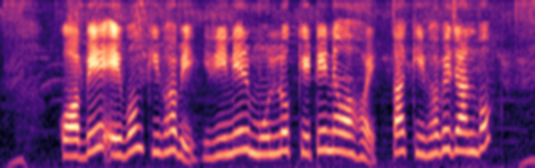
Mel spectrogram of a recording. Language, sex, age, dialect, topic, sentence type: Bengali, female, 18-24, Rajbangshi, banking, question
